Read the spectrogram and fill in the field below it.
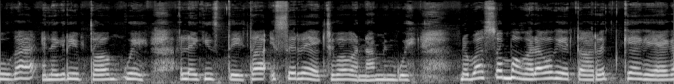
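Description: No technical fault can be heard anywhere in the recording. There is nothing to point to at any moment and nothing that needs a technical explanation.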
